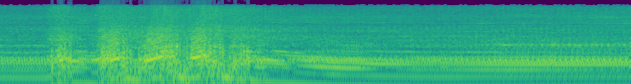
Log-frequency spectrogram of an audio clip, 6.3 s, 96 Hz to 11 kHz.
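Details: Mitsubishi 4G67 engine, first start after a long rebuild (still not fully complete): three or four quick throttle blips, then drops back to a smooth, even idle with no knocking; normal revving and idle.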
